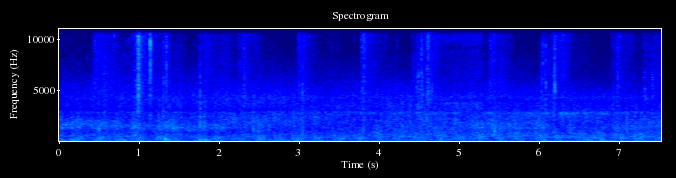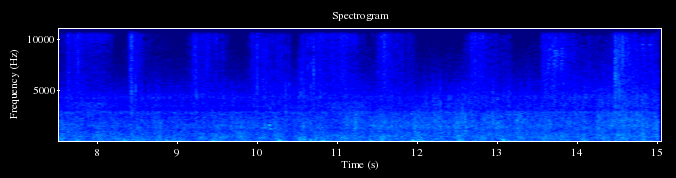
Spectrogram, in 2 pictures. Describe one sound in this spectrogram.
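Footsteps crunch steadily through dry grass and leaves.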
